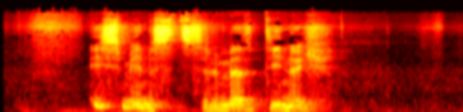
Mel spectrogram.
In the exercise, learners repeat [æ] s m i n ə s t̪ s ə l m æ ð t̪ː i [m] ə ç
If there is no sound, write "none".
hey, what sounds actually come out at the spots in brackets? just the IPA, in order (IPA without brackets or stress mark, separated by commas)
i, n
